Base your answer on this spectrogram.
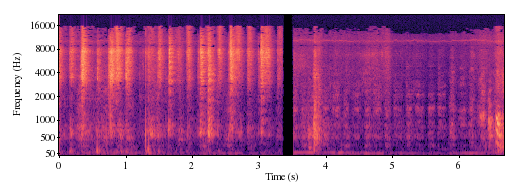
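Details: Liza, a female Alaskan Malamute, indoors during her shedding period, fights and plays with her old fish toy. Rapid, breathy panting comes in rhythmic bursts about every half second, then breaks off briefly before softer rustling and scuffling.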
